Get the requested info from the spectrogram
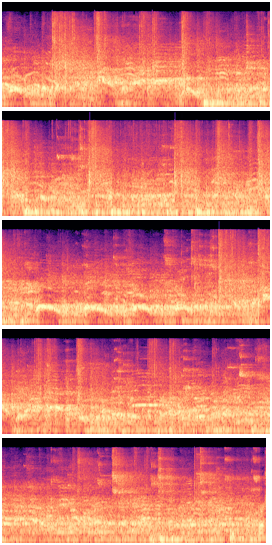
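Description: A basketball dribbling and bouncing on a hardwood gym floor during live play, a string of short sharp knocks, with players' and spectators' voices throughout.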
